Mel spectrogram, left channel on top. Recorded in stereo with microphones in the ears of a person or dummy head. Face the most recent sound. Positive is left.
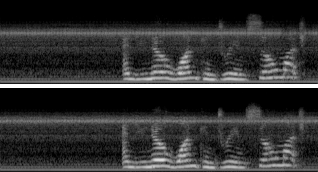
turn(degrees=-30)  # may be behind; listen again after turning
